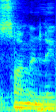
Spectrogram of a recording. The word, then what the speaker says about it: Ximon Lee: I thought Simon Lee was great, who's a young designer from New York, and he did a little presentation. Don't think we have pictures of it. It's spelled Ximon Lee.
